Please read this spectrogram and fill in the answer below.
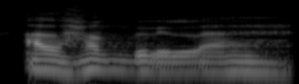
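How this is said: It is said with a smiling, warm voice. The speaker calls it right. "disyariatkan mengucapnya dengan senyum"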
